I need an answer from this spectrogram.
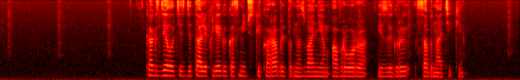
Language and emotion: Russian, neutral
